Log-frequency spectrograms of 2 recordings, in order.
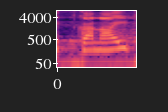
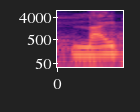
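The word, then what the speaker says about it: knight: भले ही यहां के लिखा है लेकिन यह के साइलेंट है। इसको नहीं पढ़ेंगे। तो इसे कनाइट नहीं नाइट ही पढ़ा जाएगा।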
